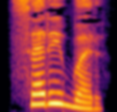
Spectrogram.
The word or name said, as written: ಸರಬರ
